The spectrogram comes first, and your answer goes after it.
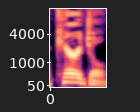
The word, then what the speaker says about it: Caragiale: ion luca carragel romanian pronunciation commonly referred to as i l carrigel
